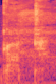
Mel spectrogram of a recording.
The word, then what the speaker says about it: Margot: The one last point I want to make, Margot Robbie, before I say Margot, the T is silent. Margot.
